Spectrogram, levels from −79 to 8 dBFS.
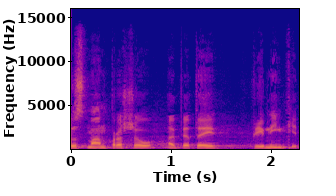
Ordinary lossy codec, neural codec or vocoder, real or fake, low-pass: AAC, 48 kbps; autoencoder, 48 kHz, 32 numbers a frame, DAC-VAE, trained on Japanese speech; fake; 14.4 kHz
